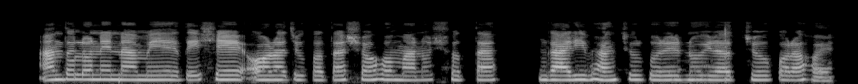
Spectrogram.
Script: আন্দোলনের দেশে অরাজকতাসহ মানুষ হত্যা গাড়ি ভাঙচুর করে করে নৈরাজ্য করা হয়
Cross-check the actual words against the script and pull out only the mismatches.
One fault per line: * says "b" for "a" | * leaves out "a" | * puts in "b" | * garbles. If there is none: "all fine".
* puts in "নামে"
* leaves out "করে"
